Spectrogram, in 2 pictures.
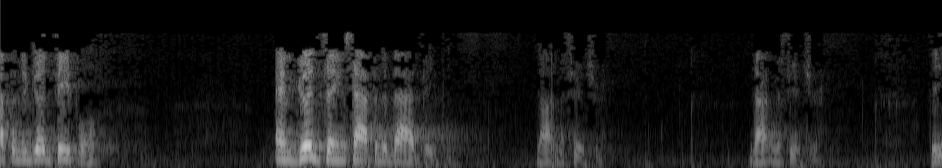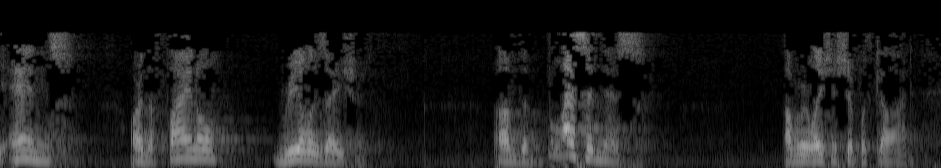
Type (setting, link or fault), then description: setting, large echoing room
